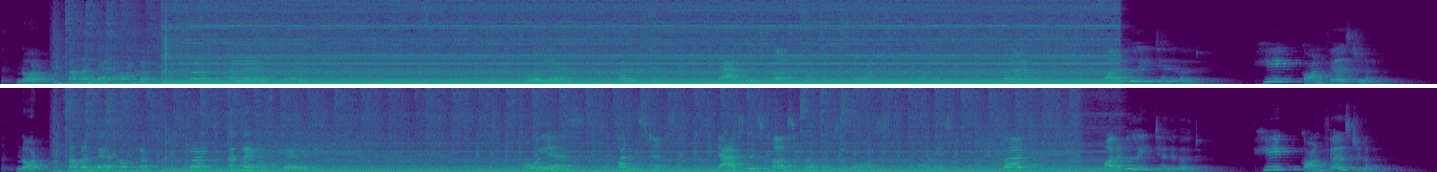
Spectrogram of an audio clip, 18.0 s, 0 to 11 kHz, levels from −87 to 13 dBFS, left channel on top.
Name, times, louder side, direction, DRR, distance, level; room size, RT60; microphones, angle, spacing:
voice 1, 0.2-1.9 2.3-4.0, right 3 dB, 90° right, 3 dB, 1.6 m, -32 dB
sound 1, 0.6-13.5, right 1 dB, 5° right, 0.6 m, -37 dB
sound 2, 2.0-14.0, left 4 dB, 60° left, 0.5 m, -32 dB
voice 2, 6.5-7.2 7.7-8.4 8.7-11.1 11.4-11.9 12.5-12.8 13.8-14.9 15.7-17.1, right 3 dB, 50° right, 3 dB, 1.2 m, -33 dB
16.0 x 7.7 x 3.9 m, 0.98 s
head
